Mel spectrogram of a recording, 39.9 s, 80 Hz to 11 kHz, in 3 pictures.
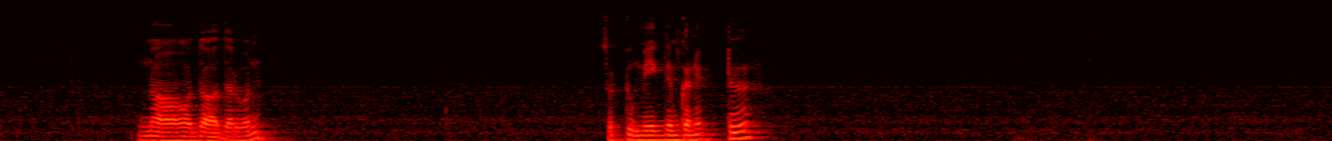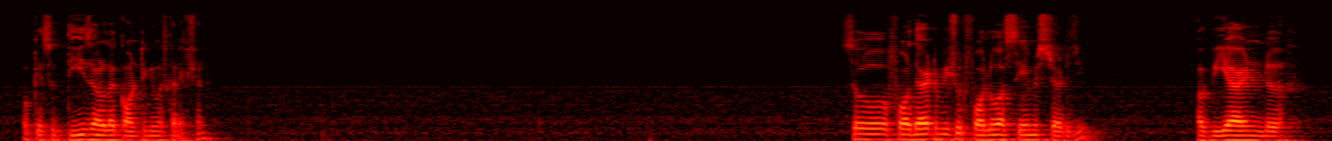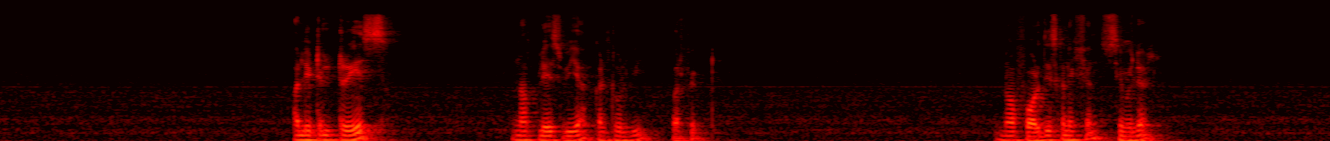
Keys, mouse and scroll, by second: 0.7 right click, 1.4 ctrl+click, 3.5 ctrl+click, 5.2-6.0 scroll down 1, 6.0-6.3 scroll up 1, 8.9-9.3 scroll up 1, 9.3 ctrl+click, 11.6 ctrl+click, 13.5 ctrl+click, 19.3 scroll up 1, 20.1-20.8 scroll down 1, 28.1 click, 31.9 right click, 32.7-33.2 scroll up 1, 34.2 ctrl+v, 34.7 click, 35.7 right click, 36.8-37.5 scroll down 1, 38.1 ctrl+click, 39.6-39.9 scroll up 1.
